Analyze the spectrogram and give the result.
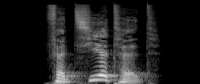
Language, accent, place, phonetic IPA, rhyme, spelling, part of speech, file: German, Germany, Berlin, [fɛɐ̯ˈt͡siːɐ̯tət], -iːɐ̯tət, verziertet, verb, De-verziertet.ogg
- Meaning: inflection of verzieren: 1. second-person plural preterite 2. second-person plural subjunctive II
